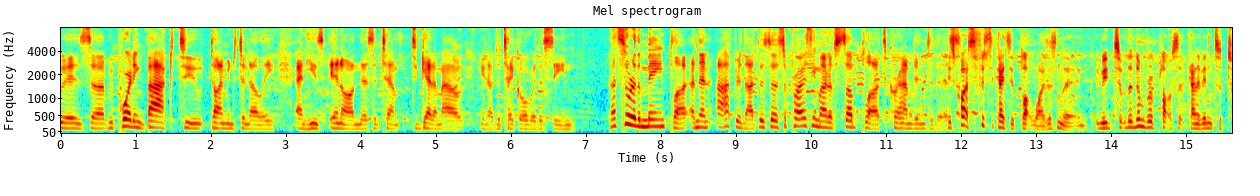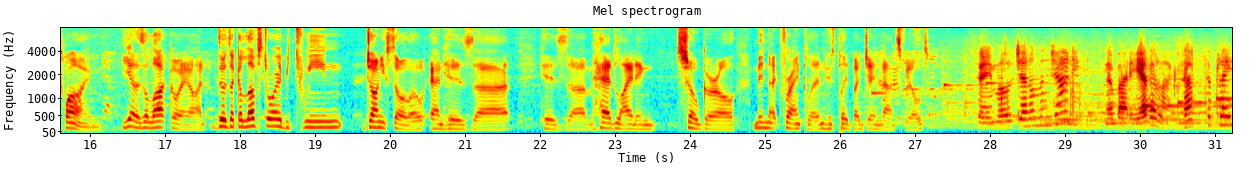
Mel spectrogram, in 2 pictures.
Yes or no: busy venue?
yes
